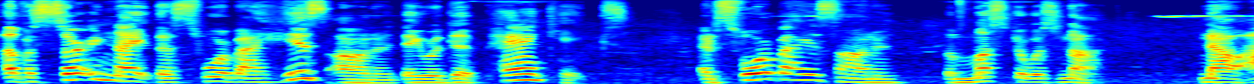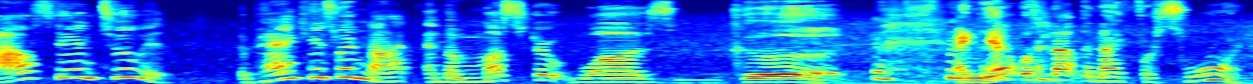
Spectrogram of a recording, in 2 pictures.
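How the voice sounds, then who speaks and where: A man's voice: fairly high pitch, very animated, moderate pace, fairly bright tone, slight background noise. A man playing a cheeky, mock-solemn court fool with playful, teasing Shakespearean patter in a radio play.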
